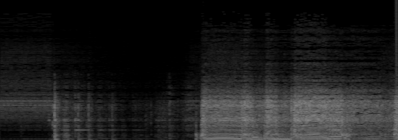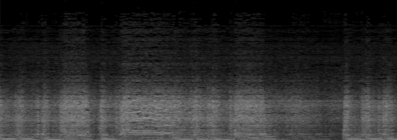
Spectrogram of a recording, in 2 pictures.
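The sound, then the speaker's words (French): Electric guitar played through a Screamer distortion pedal. A few quieter picked notes give way to a sudden loud, gritty wall of sustained distorted chords that carries on to the end. “Et Screamer, je sais pas ce que c'est, Screamer. C'est quoi Screamer? C'est une distorsion.”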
